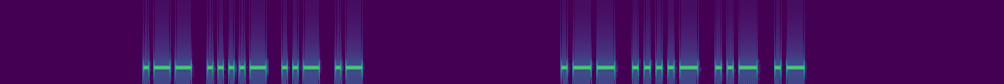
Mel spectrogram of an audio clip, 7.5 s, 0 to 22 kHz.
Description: Morse code, heard as a keyed tone, about 28 wpm, 700 Hz. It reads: W4UA W4UA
